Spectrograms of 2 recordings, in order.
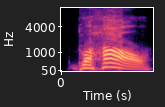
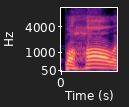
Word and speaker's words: Belal: first of all yeah pronouncing your name blahall is what he goes with most of the time he pulled up behal a couple times and then he went with right so for a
